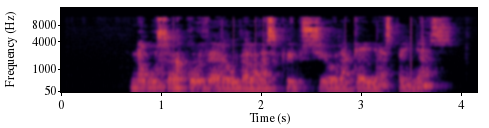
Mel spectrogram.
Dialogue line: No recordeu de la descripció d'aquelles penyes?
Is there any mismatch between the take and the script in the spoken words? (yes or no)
yes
